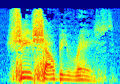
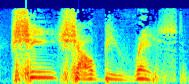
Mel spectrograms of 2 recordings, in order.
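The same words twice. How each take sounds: First: Slow, softer words falling to rest; a grieving father's quiet certainty; weeping father. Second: Slow, drawn-out words with a rising end; a grieving father's slow hope; weeping father. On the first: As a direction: let the grief settle as the line drops. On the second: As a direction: hold back tears and lift the last word. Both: A narrator's reading. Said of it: "he began to weep bitterly".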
